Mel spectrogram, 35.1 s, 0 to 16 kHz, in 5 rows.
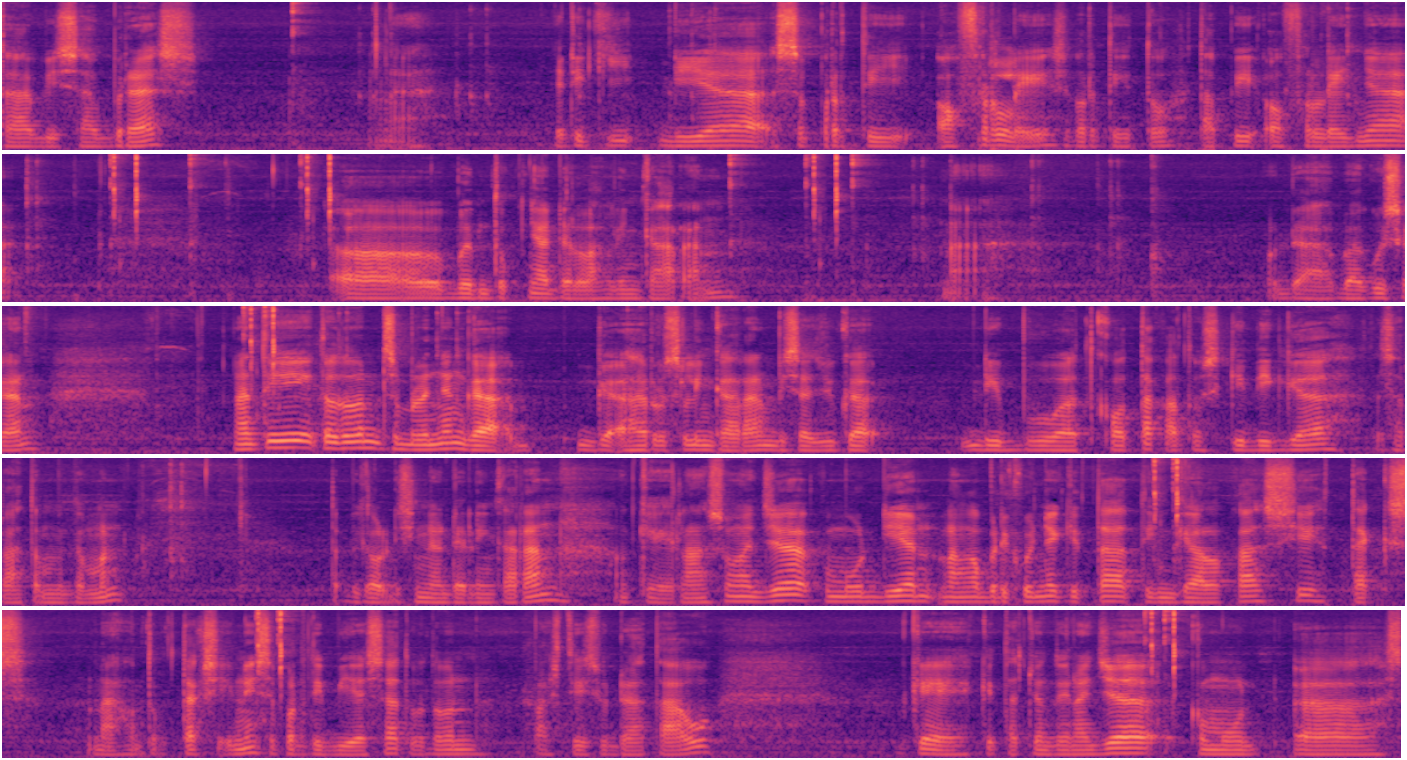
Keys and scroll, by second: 4.7 super+z, 5.8-8.2 typing.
